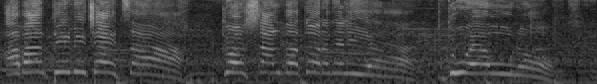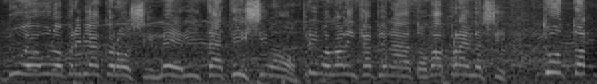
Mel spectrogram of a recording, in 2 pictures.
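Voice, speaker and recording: Very high-pitched breathless man calling football goals. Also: unhurried, over a noisy crowd. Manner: breathless, repeats words in excitement. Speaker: football commentator. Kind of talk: excited Italian goal commentary. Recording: loud music under TV match commentary. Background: music.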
